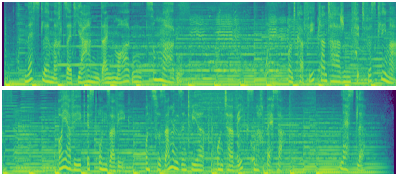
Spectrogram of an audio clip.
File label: Commercial nahbar ehrlich; Nestle Nescafe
